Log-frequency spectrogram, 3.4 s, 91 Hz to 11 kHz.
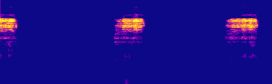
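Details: Owl eating a big rabbit at 3:33 AM on April 9, 2012; three rough, hissing screech notes about one and a half seconds apart, over low thudding and shuffling sounds from the feeding.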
